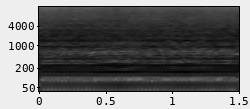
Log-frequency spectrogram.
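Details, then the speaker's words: Briggs & Stratton 8 kW tri-fuel generator, 15 hp engine, switched from gasoline to pure propane, no load: steady even drone without misses or surges; normal running. "let's Crank It Up on propane open up the gas valve give it a little Prime and crank her up that's pure propane and it is a whole lot"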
